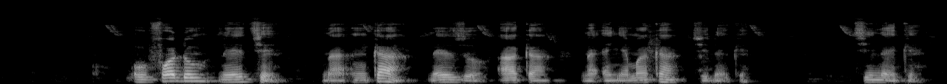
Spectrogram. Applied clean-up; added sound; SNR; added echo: none; none; none; none.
